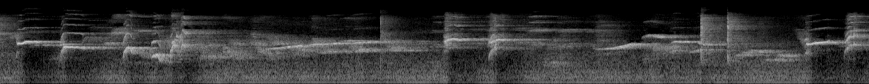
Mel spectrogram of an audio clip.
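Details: Young male white-rumped shama, murai batu, delivering a rich medley of long sliding whistles, rising glides and quick chips in varied phrases, with constant low electrical hum behind.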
